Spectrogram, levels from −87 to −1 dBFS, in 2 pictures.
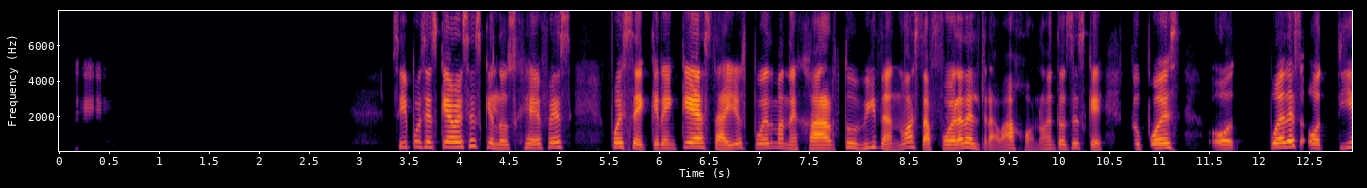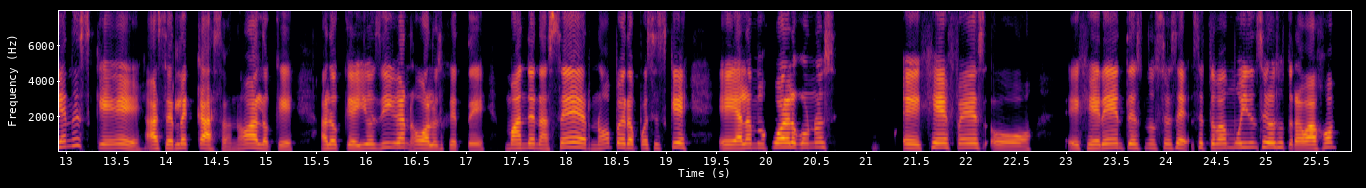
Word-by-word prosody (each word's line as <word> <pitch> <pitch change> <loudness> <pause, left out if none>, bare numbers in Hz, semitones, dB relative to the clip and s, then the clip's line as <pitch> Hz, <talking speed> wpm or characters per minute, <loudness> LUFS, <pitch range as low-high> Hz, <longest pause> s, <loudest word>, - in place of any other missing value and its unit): Sí. 195 +2 -21 2.8
Sí, 285 - -2
pues 305 0 -8
es 295 -2 +4
que 295 - +4
a - - +7
veces 310 +4 +2
que 260 - -4
los 215 -2 -4
jefes, 245 +4 -2 0.4
pues, 265 -1 +5
se 230 -6 +8
creen 225 0 -1
que 275 +5 +7
hasta 245 -6 +4
ellos 235 +5 -1
pueden 245 +1 -4
manejar 210 -3 +2
tu 255 0 -8
vida, 245 -2 -2
¿no?, 225 +10 -5
hasta 265 -10 0
fuera 220 +4 +1
del 260 -3 +1
trabajo, 200 -6 -6
¿no? - - -13
Entonces 220 +3 -3
que 180 - -1 0.2
tú 230 -1 -12
puedes 240 +2 +1 0.2
o 215 - -2 0.4
puedes 270 +6 +3
o 240 - -1
tienes 295 +11 -4
que 220 -5 0
hacerle 220 +2 +1
caso, 200 -7 +1
¿no?, 205 +8 -5
a 245 - +5
lo 205 -4 -4
que 180 -3 -4 0.2
a - - -1
lo 220 0 -3
que 210 - 0
ellos 230 +3 -1
digan 260 +1 0
o 220 0 -1
a 205 - +2
los 205 0 -8
que 200 -1 -7
te 160 -3 -7 0.2
manden 235 +3 +1
a 200 - +1
hacer, 260 +4 +4
¿no? 225 +5 -9
Pero, 250 -2 0
pues, 225 0 -7
es 225 - -4
que, 260 -2 +2 0.3
eh, 215 0 +4
a 215 - +6
lo 245 +1 +1
mejor 255 +2 +1
algunos, 270 - 0 0.6
eh, 225 -2 +3
jefes 255 +1 +2
o, 185 -2 -7 0.3
eh, 205 - -6
gerentes, 230 +1 +1
no 235 0 -12
sé, 235 +2 -9
se 235 -1 -1
se 255 - -8
toman 245 +1 -3
muy 260 +1 -2
en 270 - -8
serio 270 -2 +1
su 270 0 -8
trabajo, 215 +5 0
235 Hz, 185 wpm, -24 LUFS, 210-260 Hz, 2.8 s, se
